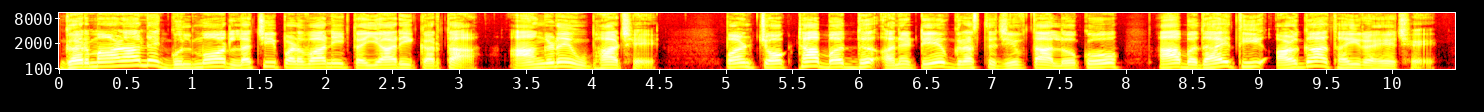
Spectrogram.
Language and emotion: Gujarati, neutral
